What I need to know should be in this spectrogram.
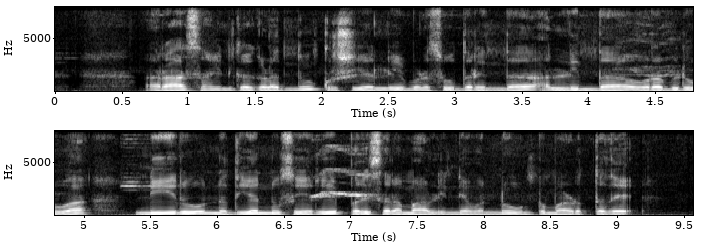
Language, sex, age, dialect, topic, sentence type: Kannada, male, 18-24, Mysore Kannada, agriculture, statement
